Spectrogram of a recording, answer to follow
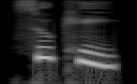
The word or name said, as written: ಸುಗಿ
